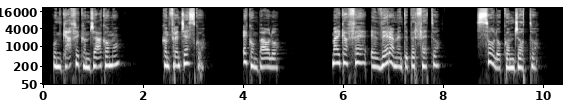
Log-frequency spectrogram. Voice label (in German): Werbung Italienisch; Giotto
